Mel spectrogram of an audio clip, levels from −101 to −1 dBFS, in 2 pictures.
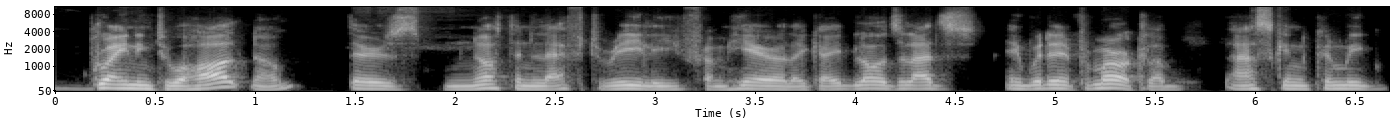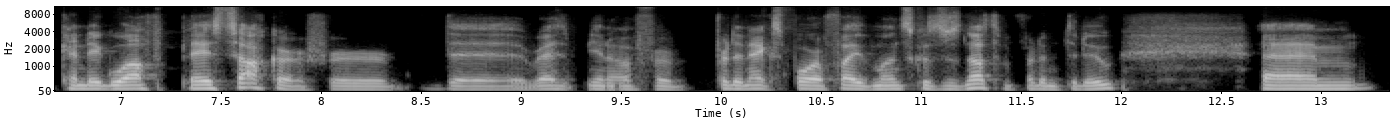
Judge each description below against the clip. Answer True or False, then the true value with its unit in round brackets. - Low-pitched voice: True (125 Hz)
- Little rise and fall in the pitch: True (2.3 semitones)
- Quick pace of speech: True (235 wpm)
